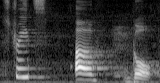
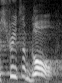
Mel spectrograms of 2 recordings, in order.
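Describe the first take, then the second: First: Slow, one word at a time; said slowly. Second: Said in the usual way. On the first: Shown as a demonstration. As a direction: leave a clear pause after each word. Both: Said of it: "Say that slowly".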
